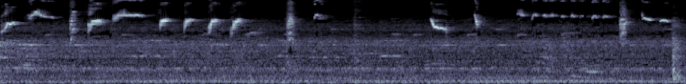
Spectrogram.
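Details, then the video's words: Crimson-breasted flowerpecker (pentis pelangi), a flowerpecker seen feeding in cherry trees: thin, high, sharply down-slurred notes in quick series, then a brief pause and a thin warbled phrase, over a low steady background hum. "Burung Kemade Pentis Pelangi Trotol Gacor"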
